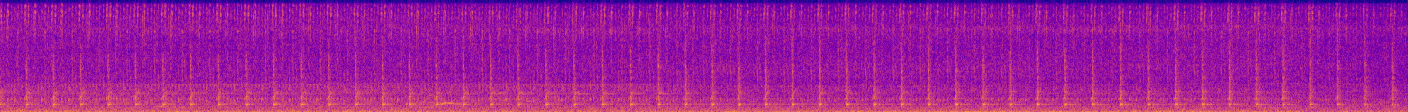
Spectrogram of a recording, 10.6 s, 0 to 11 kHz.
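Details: 2012 Ram 5.7 at idle: steady idle with a sharp, regular engine-timed tick about two or three a second; source not pinned down.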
